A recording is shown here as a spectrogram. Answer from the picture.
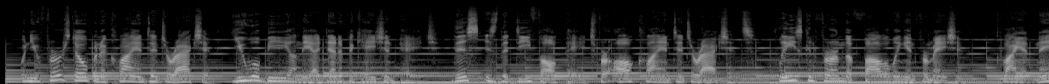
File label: eLearning with music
